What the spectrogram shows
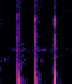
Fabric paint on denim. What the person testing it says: i'm tapping the dry paint yes it's like plastic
